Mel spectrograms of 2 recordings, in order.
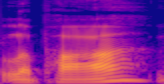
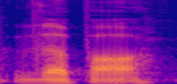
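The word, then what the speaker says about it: The Pas: So how do we say it? La Paz? – The Paw.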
